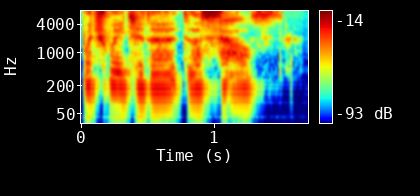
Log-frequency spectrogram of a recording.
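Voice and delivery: muttering under breath. Voicing a character asking which way to the cells: muttering under breath. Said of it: "mutters on his breath".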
